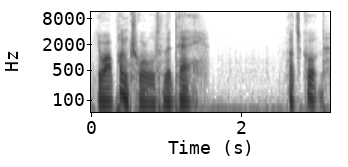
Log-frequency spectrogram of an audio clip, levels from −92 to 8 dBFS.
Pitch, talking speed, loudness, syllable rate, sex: 95 Hz, 150 wpm, -20 LUFS, 5.6 syllables/s, male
